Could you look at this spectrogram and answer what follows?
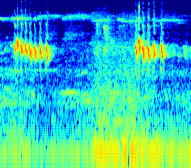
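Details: Female yellow-vented bulbul calling a male with a breeding 'ngecuplik' call: two crisp bursts of about seven quick descending chirps, well apart, over a faint low hum.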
